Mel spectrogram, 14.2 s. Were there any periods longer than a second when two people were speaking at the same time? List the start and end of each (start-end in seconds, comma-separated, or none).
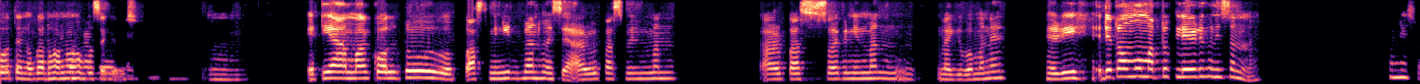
0.6-1.9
